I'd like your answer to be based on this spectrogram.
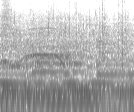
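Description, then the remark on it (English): A church audience claps steadily for about two seconds, giving God a clap of praise, a dense wash of applause over sustained keyboard or organ chords that hold underneath throughout. “Come on, if you believe that, give God a big clap of praise.”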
